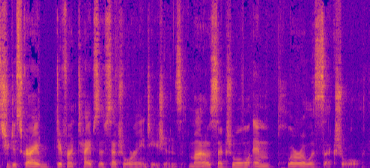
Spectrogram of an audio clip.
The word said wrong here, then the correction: plurisexual: Oh. Pluralsexual. – Plurisexual. – Plurisexual. There you go.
